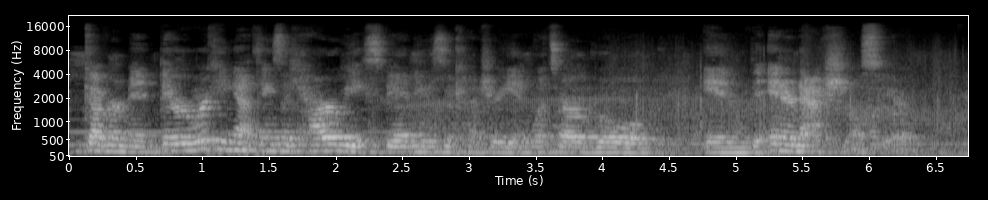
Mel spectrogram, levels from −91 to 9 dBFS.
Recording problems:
off-mic speech; far
room echo; slight; dies away in 0.4 s
background music; noticeable; throughout; 20 dB below the speech
chatter from many people; noticeable; throughout; 15 dB below the speech

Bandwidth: 17 kHz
